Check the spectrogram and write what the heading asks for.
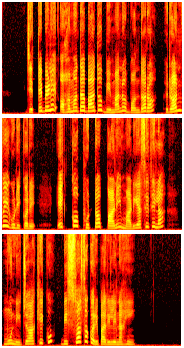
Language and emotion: Odia, surprised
